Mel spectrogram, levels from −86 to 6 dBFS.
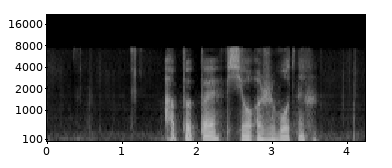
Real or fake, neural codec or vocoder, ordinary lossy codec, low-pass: fake; codec, 24 kHz, 0.9 kbps, DualCodec; MP3, 48 kbps; 7.2 kHz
